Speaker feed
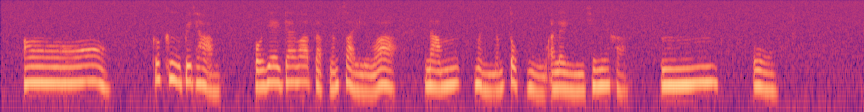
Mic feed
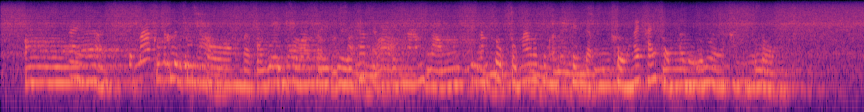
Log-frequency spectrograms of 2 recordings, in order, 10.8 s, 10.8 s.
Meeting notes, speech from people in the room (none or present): present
